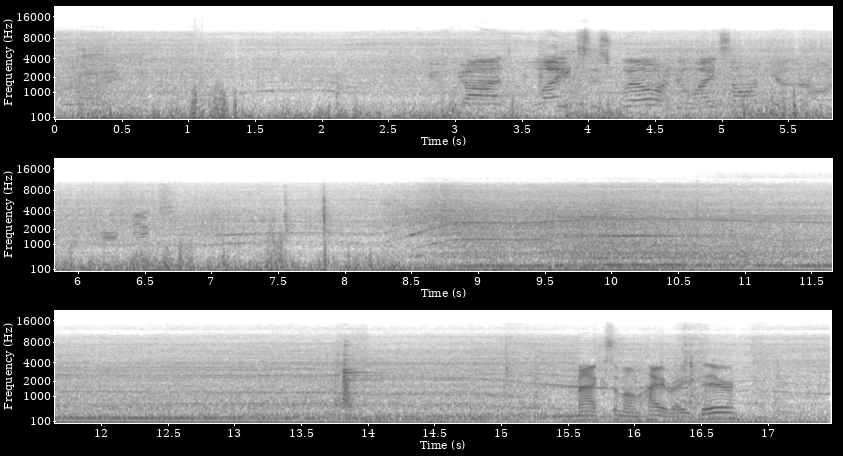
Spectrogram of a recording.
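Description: A forklift engine idles and hums steadily.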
